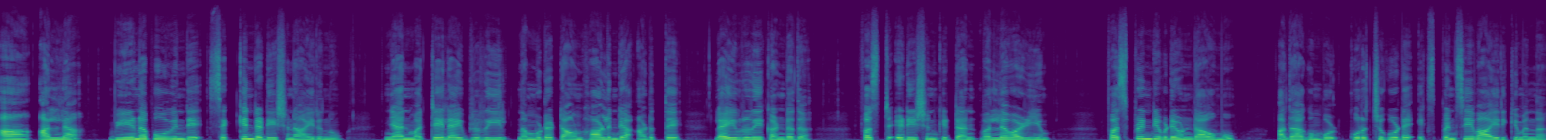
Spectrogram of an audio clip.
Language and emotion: Malayalam, neutral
